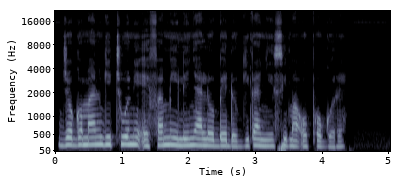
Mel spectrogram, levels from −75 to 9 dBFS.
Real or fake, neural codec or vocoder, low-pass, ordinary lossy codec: real; none; none; none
